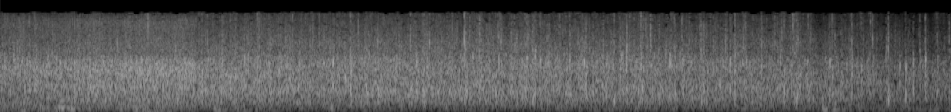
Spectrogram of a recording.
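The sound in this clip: An audience at Bob Jones University applauds to welcome a guest speaker, with a full, steady wash of clapping that holds evenly and eases slightly at the end.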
